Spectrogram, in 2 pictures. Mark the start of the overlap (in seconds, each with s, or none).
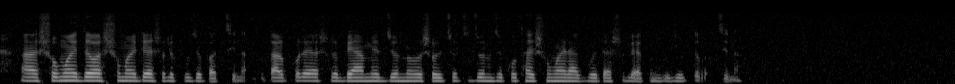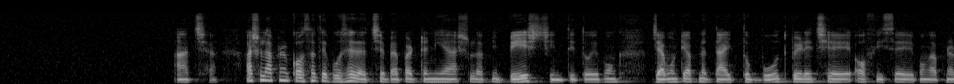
none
